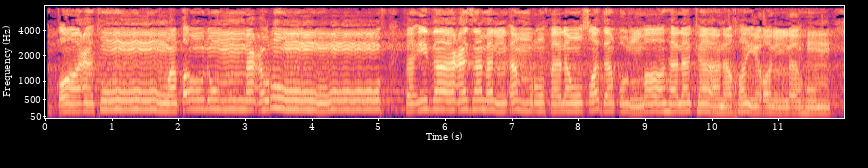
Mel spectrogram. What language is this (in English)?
Arabic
